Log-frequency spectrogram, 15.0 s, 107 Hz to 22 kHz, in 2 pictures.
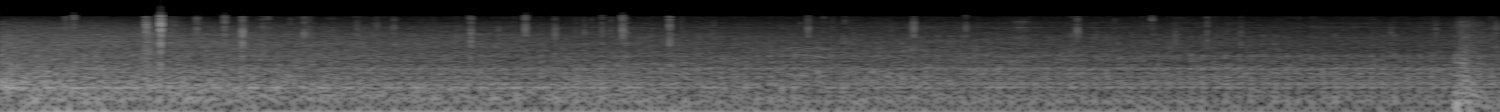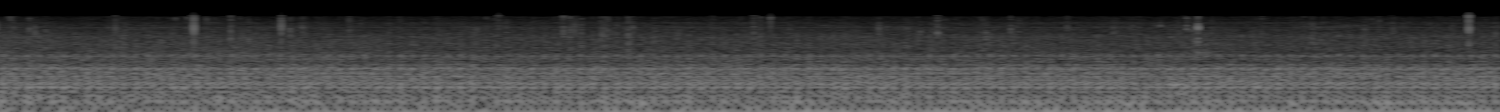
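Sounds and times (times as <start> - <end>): campfire crackling and popping: 0.0 - 15.0
low thump: 7.2 - 7.6.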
